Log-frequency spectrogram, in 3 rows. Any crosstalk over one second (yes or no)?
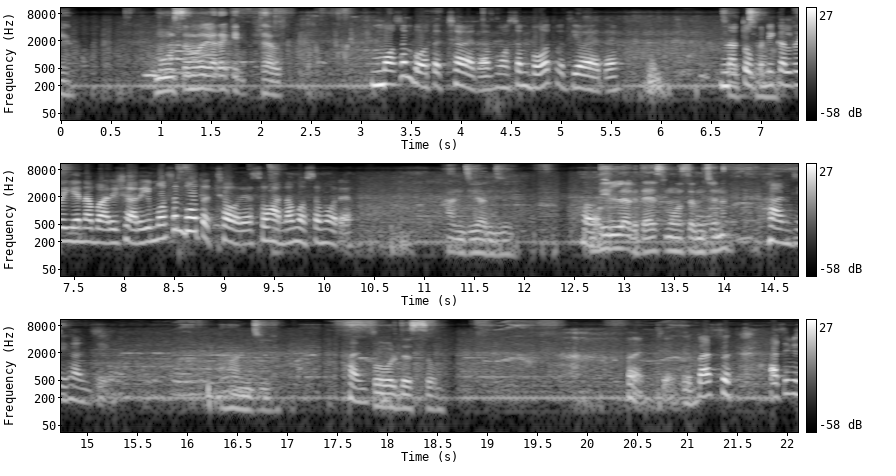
no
